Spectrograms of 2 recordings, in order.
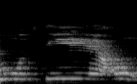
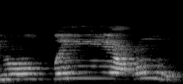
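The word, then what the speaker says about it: نُطِيعُ: Cara membacanya tidak muti'u. Salah yang betul adalah lidahnya di langit-langit atas seperti ada tarikan. Nuti, jangan muti, tapi nuti'u.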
